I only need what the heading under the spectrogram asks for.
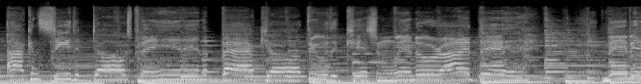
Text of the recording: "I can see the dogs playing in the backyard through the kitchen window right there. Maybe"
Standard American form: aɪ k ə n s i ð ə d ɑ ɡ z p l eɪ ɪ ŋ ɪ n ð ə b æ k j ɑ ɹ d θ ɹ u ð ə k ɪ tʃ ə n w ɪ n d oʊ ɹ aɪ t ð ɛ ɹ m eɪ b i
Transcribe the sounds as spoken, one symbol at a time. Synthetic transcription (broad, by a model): aɪ k ə n s i ð ə d ɑ ɡ z p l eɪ ɪ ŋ ɪ n ð ə b æ k j ɑ ɹ d θ ɹ u ð ə k ɪ tʃ ə n w ɪ n d oʊ ɹ aɪ t ð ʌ ɹ m eɪ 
